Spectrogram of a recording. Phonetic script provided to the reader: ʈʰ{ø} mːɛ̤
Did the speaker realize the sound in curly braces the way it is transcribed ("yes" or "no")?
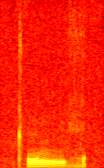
yes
